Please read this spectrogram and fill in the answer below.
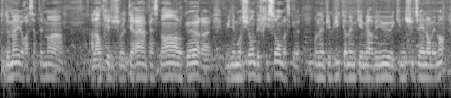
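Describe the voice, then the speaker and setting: Noticeable background noise and audible room echo fill the recording. A man talks in a monotone, flat intonation. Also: medium pitch for a man, fairly quick pace. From Corsica. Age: 60s. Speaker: football coach. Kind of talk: press conference. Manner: halting, frequent hesitations.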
